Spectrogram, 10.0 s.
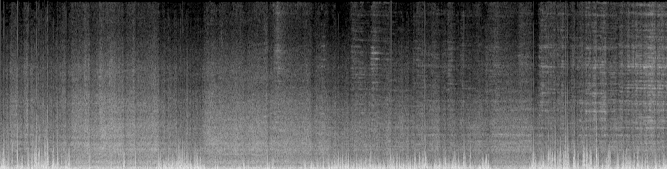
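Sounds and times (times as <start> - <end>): freight train wheels rumbling on rail: 0.0 - 10.0
train clicking and clattering: 0.0 - 10.0.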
